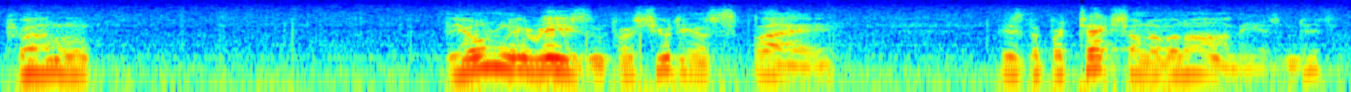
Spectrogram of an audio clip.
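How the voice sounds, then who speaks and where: An actor playing a tired, merciful general who speaks quietly and politely, heard as early talkie film sound. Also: male voice, expressive, moderate pace. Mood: weary. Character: weary, merciful older male general. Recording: distant mic, rumbly early film soundtrack.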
